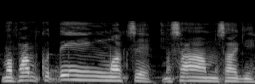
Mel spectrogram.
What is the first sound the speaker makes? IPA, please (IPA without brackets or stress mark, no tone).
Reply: m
